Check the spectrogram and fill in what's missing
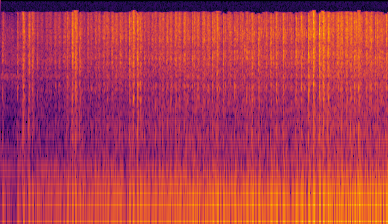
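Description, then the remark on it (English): A Harley-Davidson motorcycle engine rumbles loudly and revs up, its deep throaty growl building steadily over a few seconds with no voices. “we turned our attention to Harley Davidson, the great maker of motorbikes. But as our Money Talks podcast found, their engines are stalling.”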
